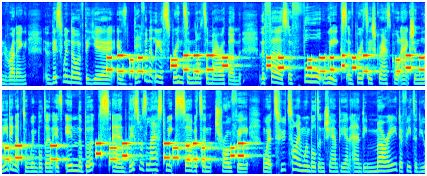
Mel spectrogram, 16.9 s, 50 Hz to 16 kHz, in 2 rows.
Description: DTMF, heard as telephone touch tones, dialled by hand, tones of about 90 ms, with room echo. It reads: 5312 *6360 08 725#83 19515 2 #19 64231 79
